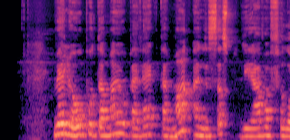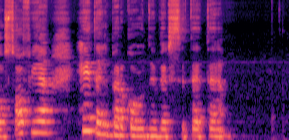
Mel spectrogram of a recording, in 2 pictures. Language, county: Lithuanian, Kaunas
